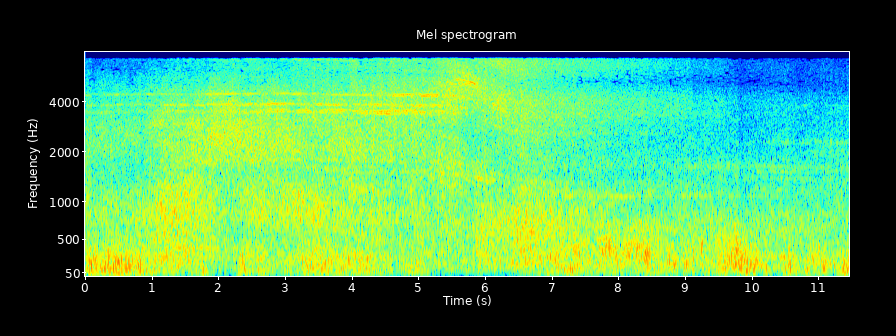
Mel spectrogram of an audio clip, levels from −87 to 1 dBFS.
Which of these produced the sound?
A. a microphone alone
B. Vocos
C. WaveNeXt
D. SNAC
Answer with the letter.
A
